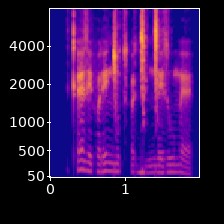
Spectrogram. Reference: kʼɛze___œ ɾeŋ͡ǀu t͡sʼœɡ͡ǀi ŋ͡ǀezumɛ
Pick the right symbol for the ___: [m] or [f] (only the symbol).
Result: f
